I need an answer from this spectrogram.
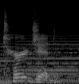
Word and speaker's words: turgid: Oh, it's with the it's turgid, not tur. Turgid.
